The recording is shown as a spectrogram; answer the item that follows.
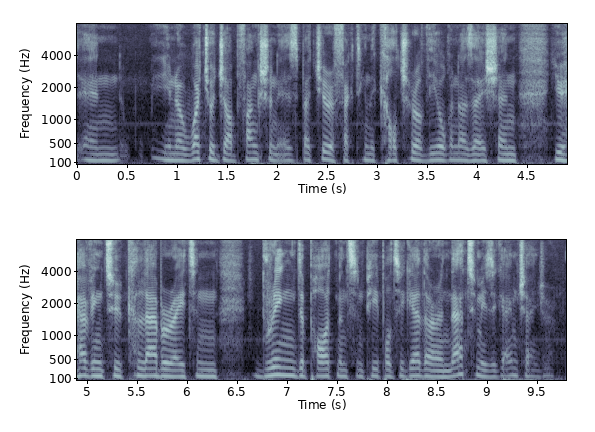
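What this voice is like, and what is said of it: Noticeable foreign accent. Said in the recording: “that great accent”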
